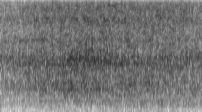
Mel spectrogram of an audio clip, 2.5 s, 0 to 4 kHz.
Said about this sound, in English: green tractor pulls a rotary hoe through young corn plants on his 300-acre farm. Steel blades kick out most of the weeds.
